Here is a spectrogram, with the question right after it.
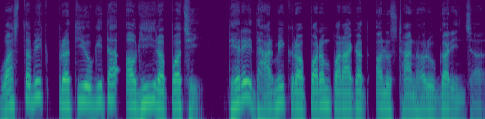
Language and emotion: Nepali, neutral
